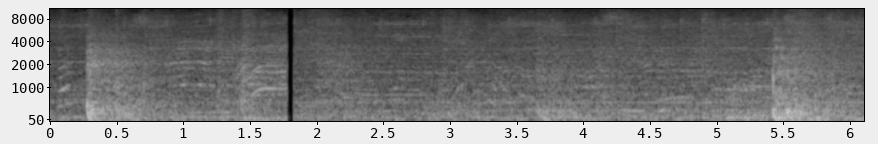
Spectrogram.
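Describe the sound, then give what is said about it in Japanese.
During a game of bowling, a ball crashes into pins with a loud clatter near the start, and another strike rings out near the end, over a noisy, echoing bowling alley with people talking in the background. “ボーリングを久しぶりにやりまして”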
